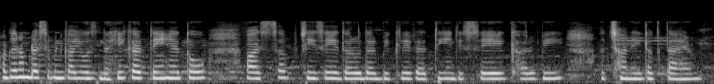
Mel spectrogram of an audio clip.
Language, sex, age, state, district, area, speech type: Urdu, female, 18-30, Uttar Pradesh, Mau, urban, spontaneous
